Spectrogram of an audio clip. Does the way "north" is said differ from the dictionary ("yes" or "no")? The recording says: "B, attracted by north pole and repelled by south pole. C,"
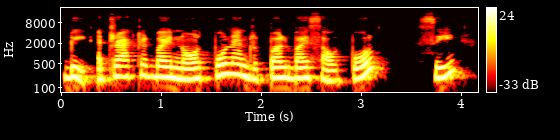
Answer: yes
